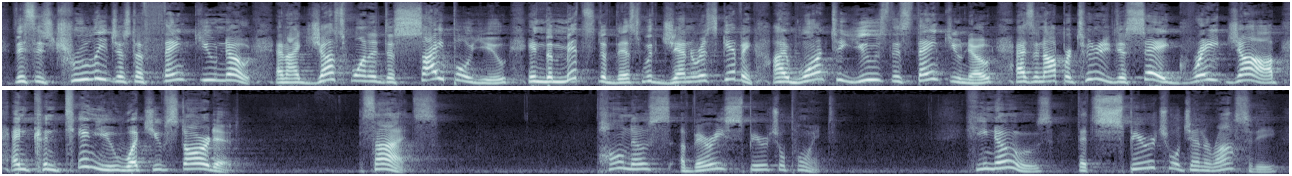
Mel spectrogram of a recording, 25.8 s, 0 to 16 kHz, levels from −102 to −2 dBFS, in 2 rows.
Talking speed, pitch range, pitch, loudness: 130 wpm, 165-235 Hz, 200 Hz, -17 LUFS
